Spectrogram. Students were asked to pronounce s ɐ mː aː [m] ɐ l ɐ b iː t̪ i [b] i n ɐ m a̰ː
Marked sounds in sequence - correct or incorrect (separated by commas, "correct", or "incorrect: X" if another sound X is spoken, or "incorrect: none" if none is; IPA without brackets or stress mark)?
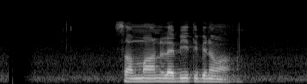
incorrect: n, correct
